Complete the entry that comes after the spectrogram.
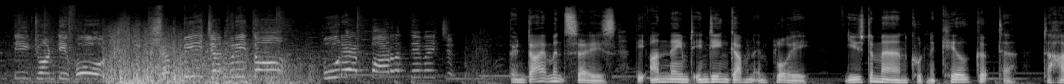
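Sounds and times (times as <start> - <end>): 
speech: 0.4 - 10.6
thunder: 1.0 - 3.2.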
